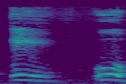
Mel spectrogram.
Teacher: जैसे ए ओ बोलते हैं तो हमारा मुख द्वार क्या है, आधा बंद है। इसी को हम कहेंगे अर्ध संवृत।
